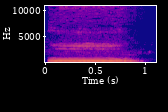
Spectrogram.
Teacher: Then the long vowel is oo. Stretch it for 2 units of time.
